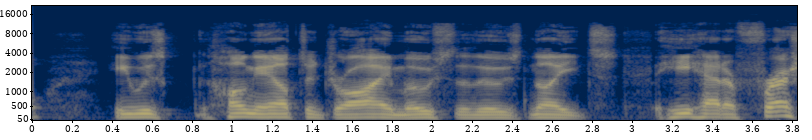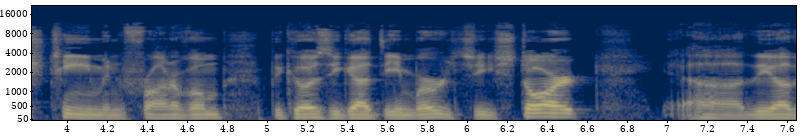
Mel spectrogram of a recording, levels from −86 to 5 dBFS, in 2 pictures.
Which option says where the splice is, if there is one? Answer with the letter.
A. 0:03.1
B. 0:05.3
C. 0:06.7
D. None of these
A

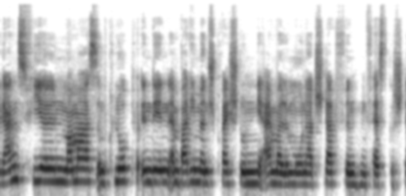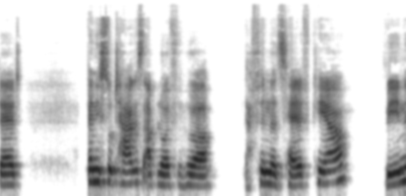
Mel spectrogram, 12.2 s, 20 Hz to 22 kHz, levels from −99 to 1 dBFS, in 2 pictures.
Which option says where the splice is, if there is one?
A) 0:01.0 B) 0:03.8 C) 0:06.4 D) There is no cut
D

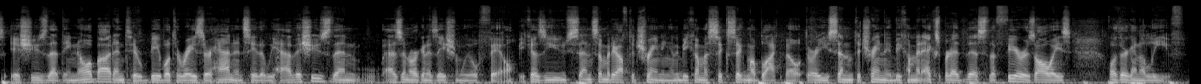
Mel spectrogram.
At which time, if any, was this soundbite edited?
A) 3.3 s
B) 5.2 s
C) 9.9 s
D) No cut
B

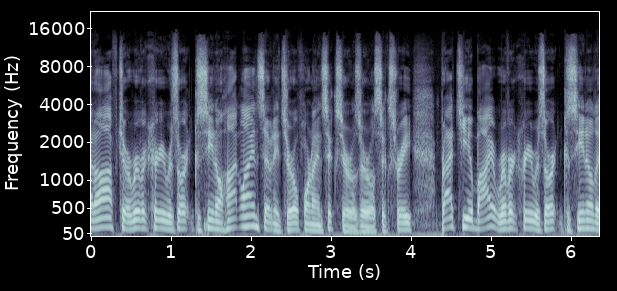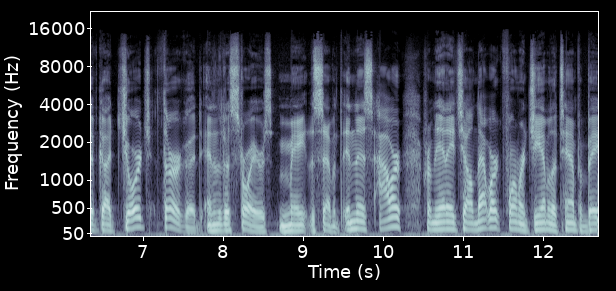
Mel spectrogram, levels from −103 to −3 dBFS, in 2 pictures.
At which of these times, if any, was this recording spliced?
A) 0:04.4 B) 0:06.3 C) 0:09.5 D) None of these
D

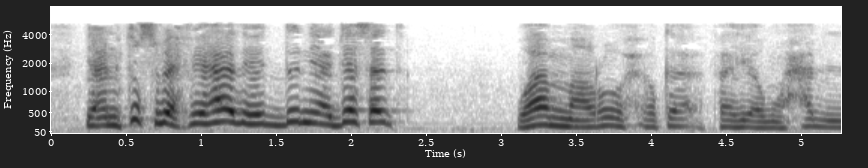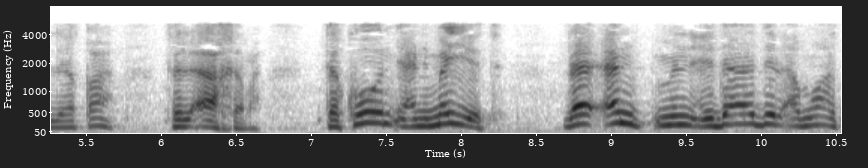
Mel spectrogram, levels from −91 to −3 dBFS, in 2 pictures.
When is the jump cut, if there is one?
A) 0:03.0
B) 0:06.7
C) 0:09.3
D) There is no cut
C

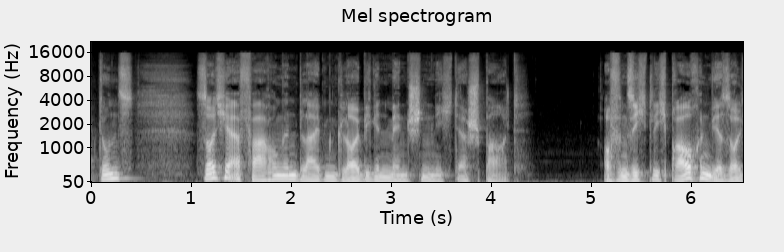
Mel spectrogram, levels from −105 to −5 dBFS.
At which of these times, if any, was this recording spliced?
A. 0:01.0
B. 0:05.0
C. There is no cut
C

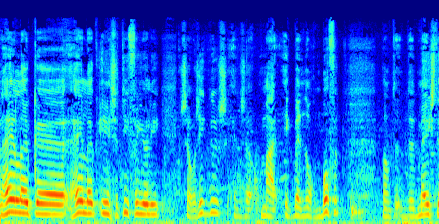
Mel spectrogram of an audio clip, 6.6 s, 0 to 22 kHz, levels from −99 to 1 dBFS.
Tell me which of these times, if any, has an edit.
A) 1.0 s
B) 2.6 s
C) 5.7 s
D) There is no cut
B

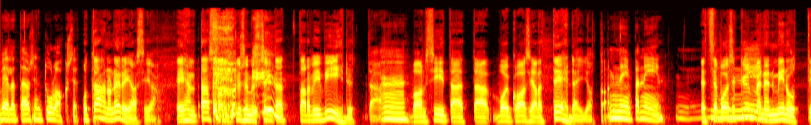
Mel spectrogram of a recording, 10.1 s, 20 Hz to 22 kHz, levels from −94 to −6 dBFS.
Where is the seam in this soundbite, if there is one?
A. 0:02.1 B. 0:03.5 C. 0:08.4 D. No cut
C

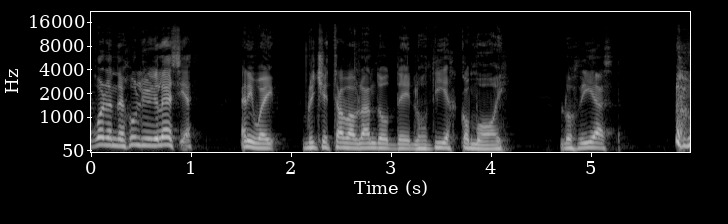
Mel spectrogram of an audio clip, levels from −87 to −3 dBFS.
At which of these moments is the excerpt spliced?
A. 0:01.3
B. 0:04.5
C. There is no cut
A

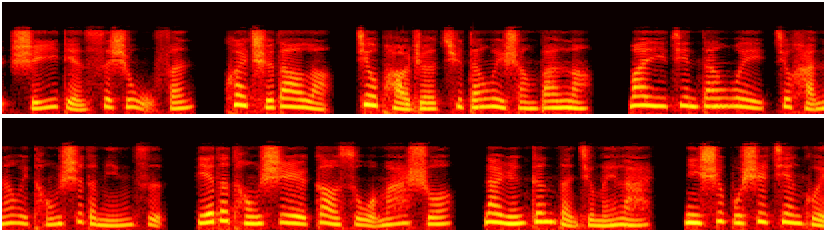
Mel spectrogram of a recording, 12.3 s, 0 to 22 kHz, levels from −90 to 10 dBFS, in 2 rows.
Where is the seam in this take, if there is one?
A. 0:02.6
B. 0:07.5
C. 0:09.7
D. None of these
A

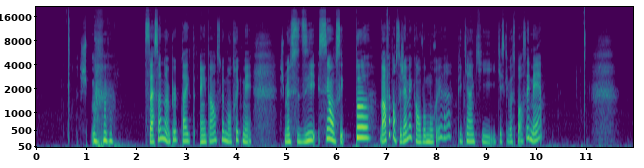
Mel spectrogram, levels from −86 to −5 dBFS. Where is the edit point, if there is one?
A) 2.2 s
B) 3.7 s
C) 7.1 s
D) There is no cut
A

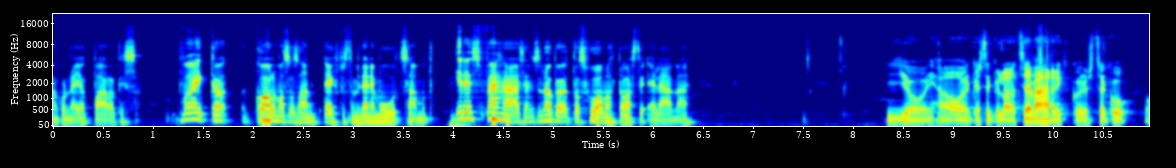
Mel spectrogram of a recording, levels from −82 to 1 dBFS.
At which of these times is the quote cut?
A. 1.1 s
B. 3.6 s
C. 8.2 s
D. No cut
D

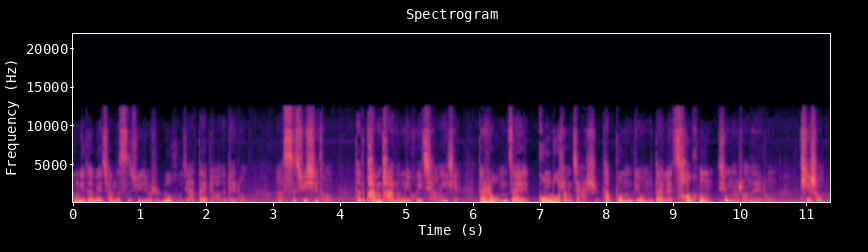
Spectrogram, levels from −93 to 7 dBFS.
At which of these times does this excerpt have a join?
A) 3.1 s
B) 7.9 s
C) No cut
B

